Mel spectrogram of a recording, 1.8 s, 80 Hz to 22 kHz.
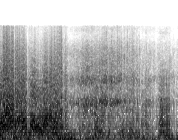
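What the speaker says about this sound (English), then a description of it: "Liftoff. Falcon 9 with the DART mission." Falcon 9 rocket lifting off on the DART planetary defense mission, a loud, continuous low rumbling roar with crackling bursts that stays dense and steady throughout.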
